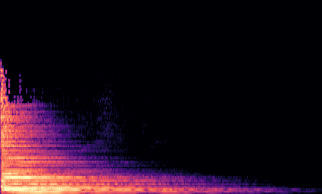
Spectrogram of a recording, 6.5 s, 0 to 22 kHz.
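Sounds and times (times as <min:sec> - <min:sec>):
ambient bells being hit: 0:00.0 - 0:03.4.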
